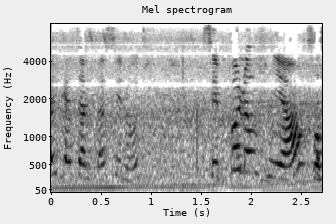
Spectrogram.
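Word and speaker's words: Paulownia: C'est polovnia. Ça s'écrit P A U P L O W N I A Polovnia.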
